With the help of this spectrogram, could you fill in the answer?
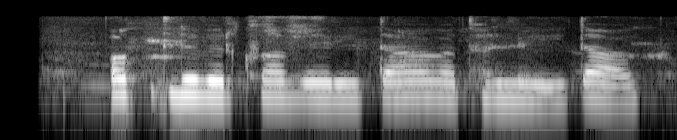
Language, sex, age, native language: Icelandic, female, 60-69, Icelandic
